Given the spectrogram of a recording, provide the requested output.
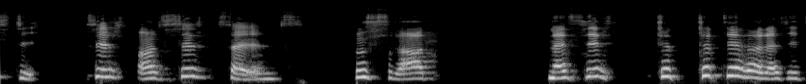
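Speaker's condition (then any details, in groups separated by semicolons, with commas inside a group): Muscular dystrophy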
